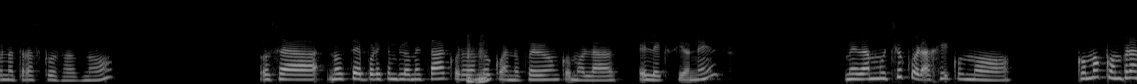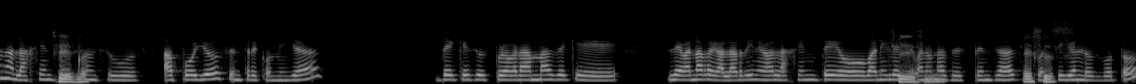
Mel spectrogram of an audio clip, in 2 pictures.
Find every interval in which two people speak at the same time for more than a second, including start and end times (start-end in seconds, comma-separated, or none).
none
